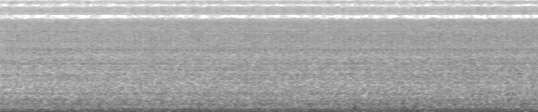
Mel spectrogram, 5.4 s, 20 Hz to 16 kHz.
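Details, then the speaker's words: 1966 Ford Thunderbird idling smoothly, steady even rumble with no misses or surging, just before an alternator check: negative battery terminal about to be disconnected after ammeter gauge problems and battery drained from 12.5 to 10.5 volts. "what i'm noticing is uh she seems to be running smooth right now so we're going to check real quick to see if we have a bad alternator"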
